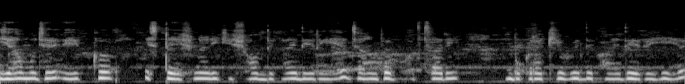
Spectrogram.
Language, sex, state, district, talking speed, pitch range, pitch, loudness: Hindi, female, Bihar, Jamui, 185 wpm, 255-270 Hz, 260 Hz, -18 LUFS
